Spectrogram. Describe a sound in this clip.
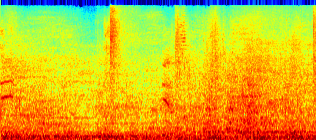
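Deep rumbling battle noise fills the air.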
